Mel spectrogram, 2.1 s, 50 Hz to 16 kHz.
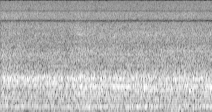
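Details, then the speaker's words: Blower on a newly installed N4H3 heat pump (Ohio trailer unit) at first start-up after vacuum and charge release: steady loud droning rush with low hum and a higher tone; the blower sounds wrong, cause unclear. "what's that hear that it doesn't sound good down there"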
